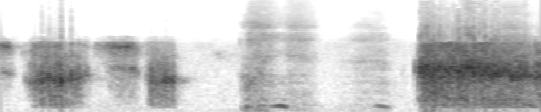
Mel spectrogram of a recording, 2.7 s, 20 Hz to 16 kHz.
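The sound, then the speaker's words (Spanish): A doctor imitates the typical snoring of sleep apnea: a few rough, wheezy snorts, a brief silent pause, then a long loud raspy snore. “Es el 50% de los hombres roncan, 38% de las mujeres, y ese ronquido a veces va asociado a pausas, a dejar de respirar porque se cierra la garganta, y eso en un número relevante de veces ocasiona la apnea del sueño,”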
